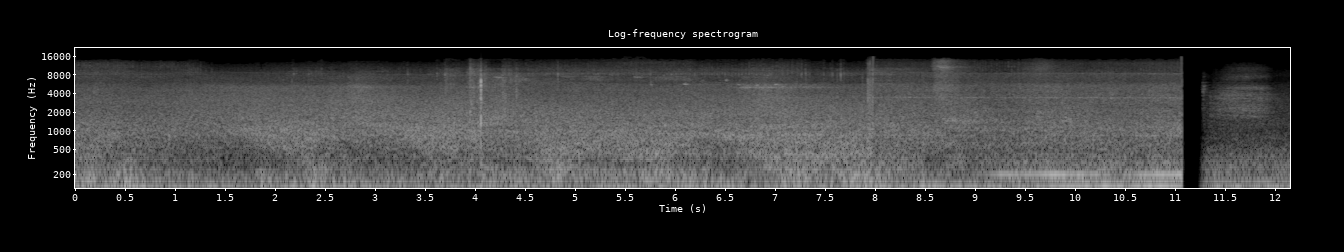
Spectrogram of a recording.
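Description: Wind buffeting the microphone, with tyre and street noise, from a bicycle riding along a city street. For the last few seconds a steady low hum joins in.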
